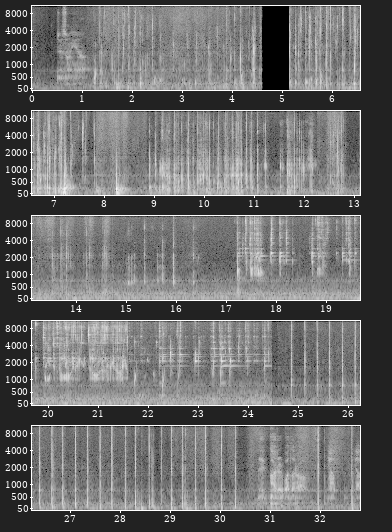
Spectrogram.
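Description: Close-miked handling of green plastic cosmetic bottles: crackly taps and clicks on the plastic, then liquid poured from an opened bottle into a glass, with a pitched ringing gurgle in the middle. A fast run of sharp clicks comes near the end.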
